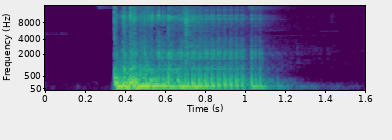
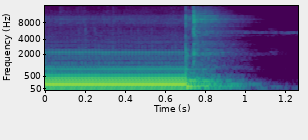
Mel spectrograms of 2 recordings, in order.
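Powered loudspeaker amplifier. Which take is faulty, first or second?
first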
